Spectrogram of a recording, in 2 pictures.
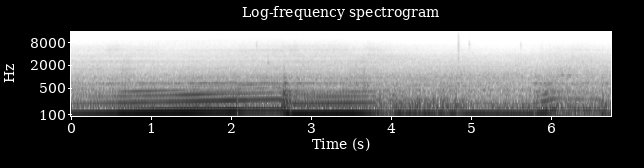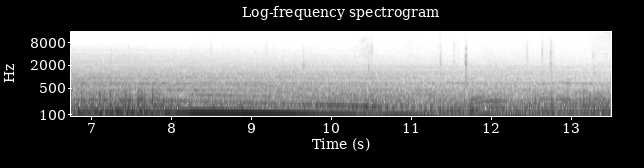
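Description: VW Golf R's turbocharged 2.0-litre four-cylinder heard from inside the cabin under acceleration: the engine note rises, drops sharply at an upshift about two and a half seconds in, and climbs again. The throttle eases off about four seconds in, and the engine settles with a few faint crackles from the tune's exhaust pops, then winds down slowly near the end as the car slows.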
